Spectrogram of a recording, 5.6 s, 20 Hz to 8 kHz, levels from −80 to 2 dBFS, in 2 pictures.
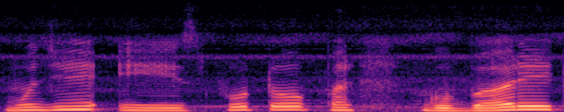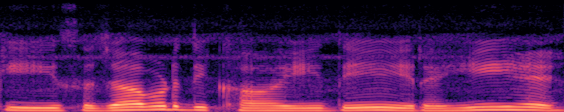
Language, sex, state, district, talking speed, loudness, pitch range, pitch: Hindi, female, Madhya Pradesh, Umaria, 115 wpm, -17 LUFS, 170-210 Hz, 185 Hz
